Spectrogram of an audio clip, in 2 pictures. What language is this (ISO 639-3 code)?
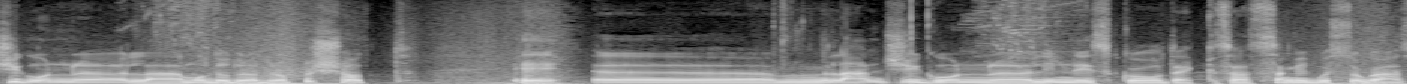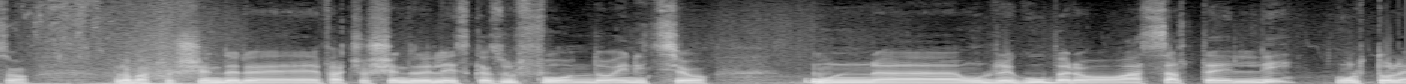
ita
